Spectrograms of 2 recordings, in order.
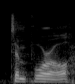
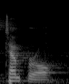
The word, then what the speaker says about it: Temporal: The correct English pronunciation is temporal, and I fought it for the first 6 months I was at the company, and then they shamed me into now consistently mispronouncing it as temporal. So take that for what you will. If you value the Queen's English, then it's still temporal.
